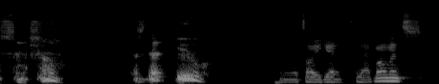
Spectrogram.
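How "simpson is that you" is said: weak, faint, rasping, rattling dragon-like voice. Game master voicing a reply from behind a door, faint raspy draconic voice. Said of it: "a very raspy, draconic voice reply".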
